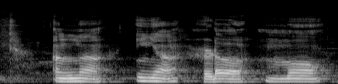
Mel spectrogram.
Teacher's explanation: आता है इसी को हम लोग कहते हैं अनुनासिक इसमें हवा इसके उच्चारण में हवा नाक और मुंह दोनों से निकलती है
